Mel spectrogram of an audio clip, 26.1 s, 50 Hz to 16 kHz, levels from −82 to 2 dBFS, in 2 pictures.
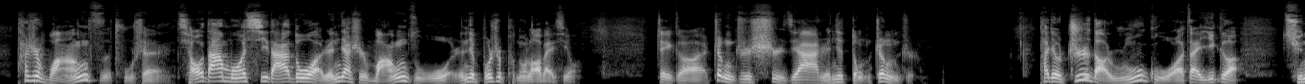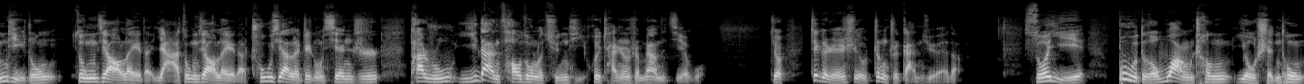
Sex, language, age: male, Chinese, 30-49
